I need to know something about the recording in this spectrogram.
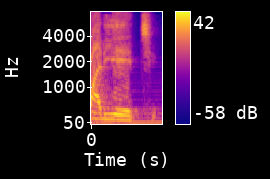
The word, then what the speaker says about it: aríete: a porta de castelo não é um aríete ó é proparoxítona aryadh neste nesse ínterim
